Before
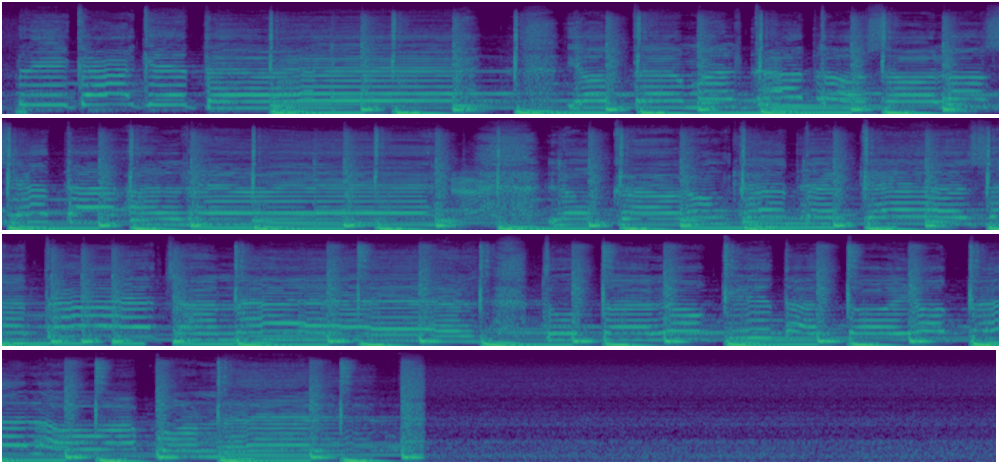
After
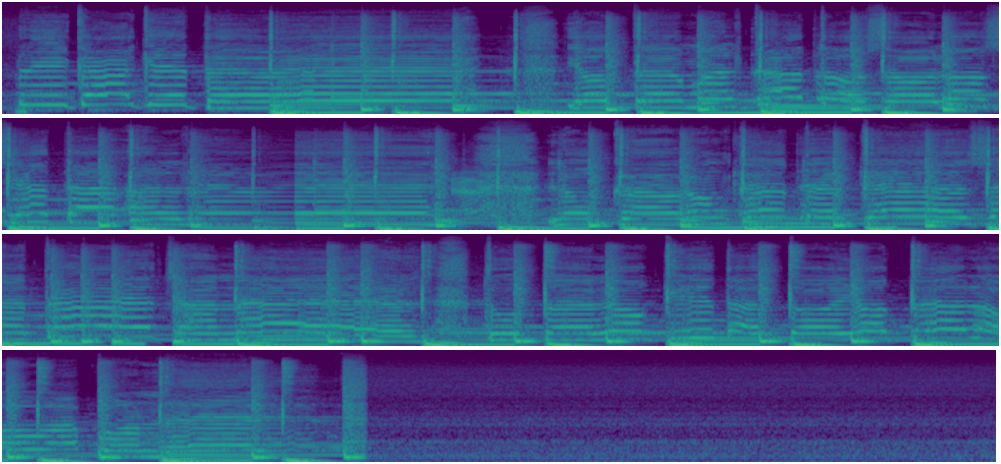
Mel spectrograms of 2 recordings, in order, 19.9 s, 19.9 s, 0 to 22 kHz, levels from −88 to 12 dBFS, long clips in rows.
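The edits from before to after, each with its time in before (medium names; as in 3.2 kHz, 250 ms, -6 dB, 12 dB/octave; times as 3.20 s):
5.60–6.45 s: fade out, to -17 dB
11.73–12.02 s: delete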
